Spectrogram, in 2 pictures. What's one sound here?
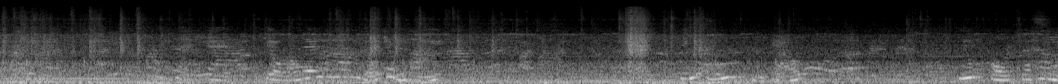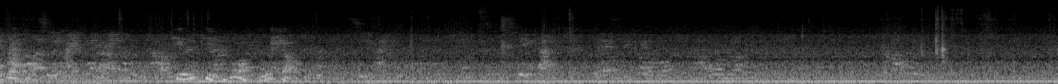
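A bus engine hums steadily as the bus drives along a city street.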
